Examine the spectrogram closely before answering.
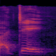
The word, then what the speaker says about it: Adey: Okay, so is it pronounced ADEY or ADEY? It's ADEY because it's got the Y at the end, so it's...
